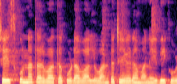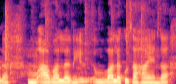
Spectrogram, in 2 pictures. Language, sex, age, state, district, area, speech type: Telugu, female, 45-60, Telangana, Ranga Reddy, urban, spontaneous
